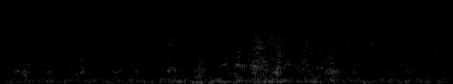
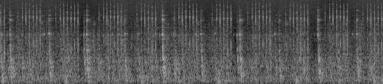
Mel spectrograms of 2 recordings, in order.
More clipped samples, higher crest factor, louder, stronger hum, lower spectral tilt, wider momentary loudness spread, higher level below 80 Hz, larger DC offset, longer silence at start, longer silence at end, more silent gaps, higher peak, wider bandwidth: neither; about the same, 20 dB vs 22 dB; second, -61 LUFS vs -24 LUFS; neither; first, -4 dB/octave vs -1.5 dB/octave; first, 10 LU vs 2 LU; second, -74 dBFS vs -48 dBFS; neither; about the same, 0.05 s vs 0 s; about the same, 0 s vs 0 s; neither; second, -42 dBFS vs -4 dBFS; second, 11.5 kHz vs over 20 kHz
